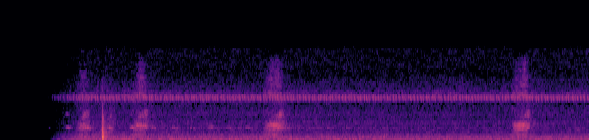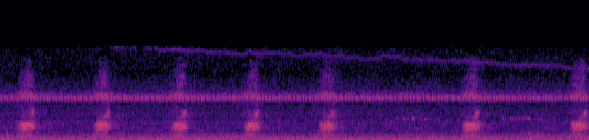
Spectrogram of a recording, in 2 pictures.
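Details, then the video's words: Squirrel barking: short, sharp, faint calls repeated about every half second in an even series, with a steady high electronic whine throughout. "Barking squirrels"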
